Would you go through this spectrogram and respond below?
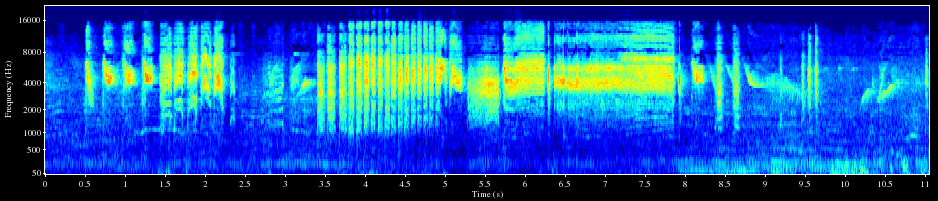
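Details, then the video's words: Streaked weaver: quick chattering ticks that swell into a long, sizzling, rasping buzz, then break back into scattered dry clicks. "Burung Manyar kepala kuning suara asli"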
